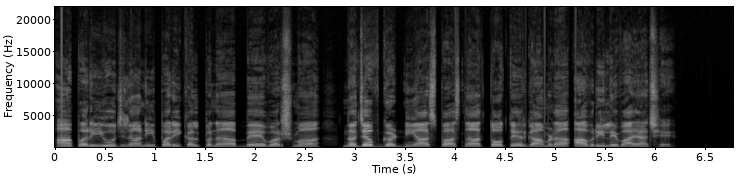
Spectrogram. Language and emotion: Gujarati, neutral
